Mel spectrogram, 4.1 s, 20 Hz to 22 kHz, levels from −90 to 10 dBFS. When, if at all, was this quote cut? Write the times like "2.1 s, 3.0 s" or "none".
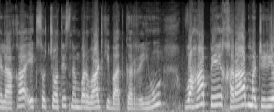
none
